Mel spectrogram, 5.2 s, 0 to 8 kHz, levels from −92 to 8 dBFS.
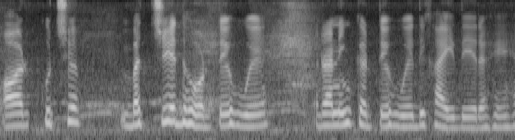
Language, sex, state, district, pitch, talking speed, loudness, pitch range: Hindi, female, Punjab, Pathankot, 215 Hz, 140 wpm, -18 LUFS, 200-235 Hz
